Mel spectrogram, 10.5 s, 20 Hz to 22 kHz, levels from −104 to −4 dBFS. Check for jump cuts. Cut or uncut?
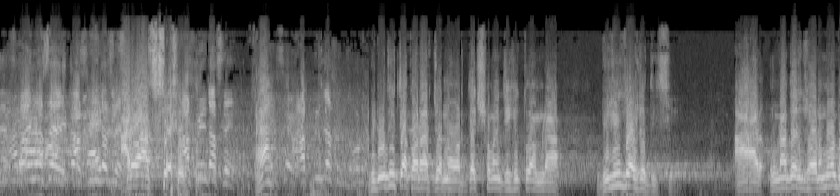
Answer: cut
